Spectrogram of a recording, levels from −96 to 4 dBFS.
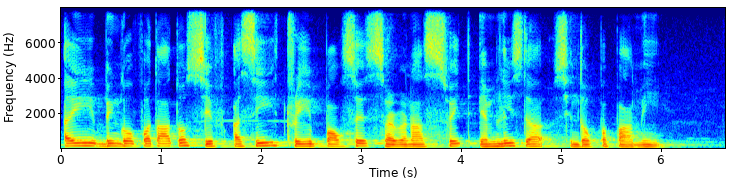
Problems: background sounds at intervals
